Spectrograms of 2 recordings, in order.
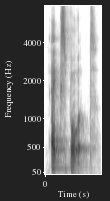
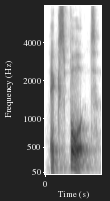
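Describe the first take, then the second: First: The stress is on the first syllable. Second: The stress is on the second syllable. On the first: It is used as a noun. "the noun will have its word stress on the first syllable" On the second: It is used as a verb. "with the verb, the stress will fall on the second syllable"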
